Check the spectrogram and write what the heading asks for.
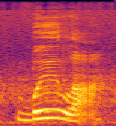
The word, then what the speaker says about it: было: But remember guys that when O is not under stress, it's pronounced as A. That's why всё было хорошо. Can you catch it? It's pronounced like A. Всё было хорошо.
